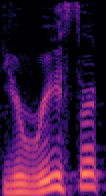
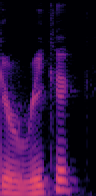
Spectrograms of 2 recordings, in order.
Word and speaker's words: uric: that it was increasing, is it pronounced urethric acid? Do you know what I'm... I think uric. Uric acid, yeah.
